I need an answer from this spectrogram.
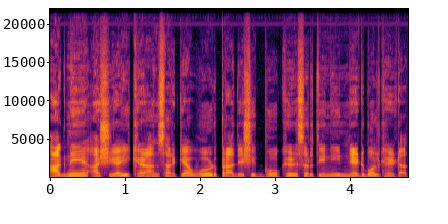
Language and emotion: Goan Konkani, neutral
